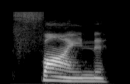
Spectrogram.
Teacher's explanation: 그래서 fine 아니고 fine 이라고 바람 소리가 먼저 새어 나오고 있는 느낌인 거예요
